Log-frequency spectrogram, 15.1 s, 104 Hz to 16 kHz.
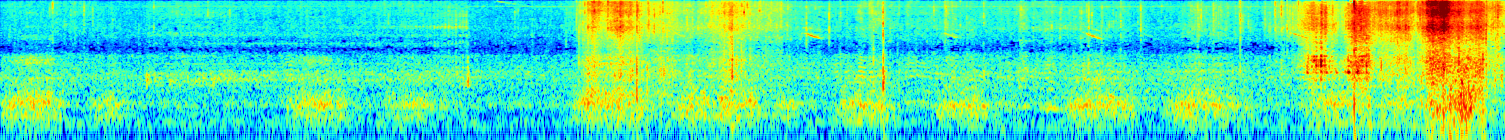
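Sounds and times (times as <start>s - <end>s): flying insect buzzing: 5.7s - 15.0s
loud rustling: 12.9s - 15.0s.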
